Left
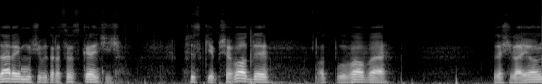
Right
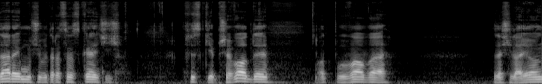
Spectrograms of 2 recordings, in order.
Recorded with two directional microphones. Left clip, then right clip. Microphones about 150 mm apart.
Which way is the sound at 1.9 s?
30° left (ahead or behind).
